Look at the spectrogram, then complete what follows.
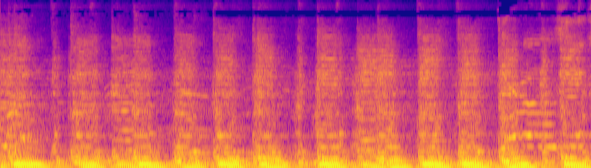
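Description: Live rock band playing: electric guitars strumming over bass guitar and drums with a steady beat, heard from the audience in a concert hall.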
